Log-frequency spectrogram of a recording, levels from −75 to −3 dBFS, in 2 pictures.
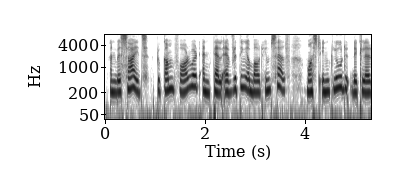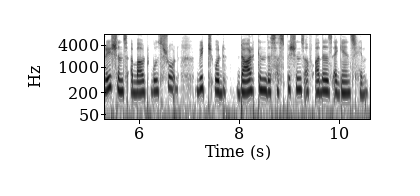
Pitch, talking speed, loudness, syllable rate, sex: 225 Hz, 135 wpm, -17 LUFS, 4.9 syllables/s, female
